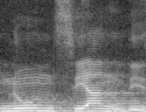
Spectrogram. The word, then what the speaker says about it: Nuntiandi: Esa otra reflexión se llamaba Evangelii, así con doble I, Nunciandi, que se escribe con T. Evangelii Nunciandi, se escribiría como Nuntiandi, lo leeríamos en castellano, sin atender a su origen en latín.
